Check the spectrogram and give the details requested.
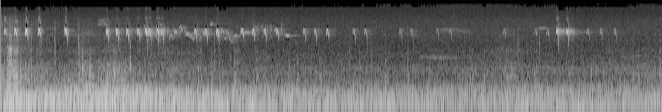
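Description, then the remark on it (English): A wild bird calls from the trees in quick bursts of short, high-pitched chirps, pausing between runs, over a constant low background rumble; no one speaks. “This is a wild bird.”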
